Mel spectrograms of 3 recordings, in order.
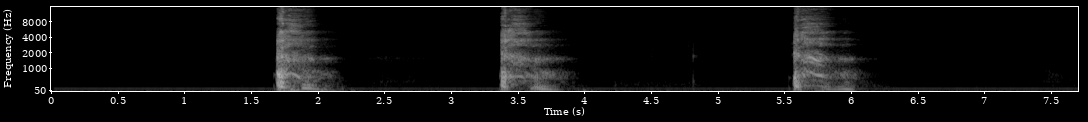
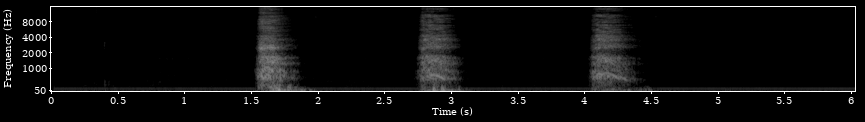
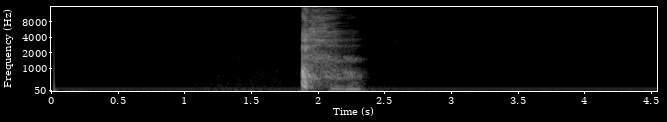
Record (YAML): three_cough_length: 7.7 s
three_cough_amplitude: 7467
three_cough_signal_mean_std_ratio: 0.25
exhalation_length: 6.0 s
exhalation_amplitude: 1191
exhalation_signal_mean_std_ratio: 0.32
cough_length: 4.6 s
cough_amplitude: 5294
cough_signal_mean_std_ratio: 0.18
survey_phase: beta (2021-08-13 to 2022-03-07)
age: 45-64
gender: Male
wearing_mask: 'No'
symptom_none: true
smoker_status: Never smoked
respiratory_condition_asthma: false
respiratory_condition_other: false
recruitment_source: REACT
submission_delay: 2 days
covid_test_result: Negative
covid_test_method: RT-qPCR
